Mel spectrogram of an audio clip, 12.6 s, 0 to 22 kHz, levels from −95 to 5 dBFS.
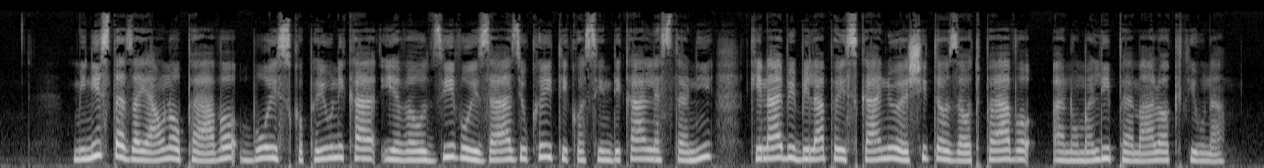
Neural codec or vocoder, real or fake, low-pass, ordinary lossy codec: vocoder, 48 kHz, 128 mel bands, Vocos; fake; 19.8 kHz; MP3, 64 kbps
